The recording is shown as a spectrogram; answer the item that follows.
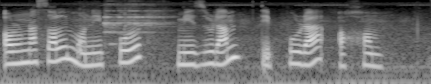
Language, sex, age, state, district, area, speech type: Assamese, female, 45-60, Assam, Dhemaji, urban, spontaneous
